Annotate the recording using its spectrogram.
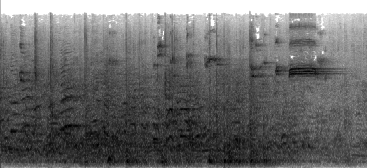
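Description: A crowd cheers and shouts loudly in an echoing gym.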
